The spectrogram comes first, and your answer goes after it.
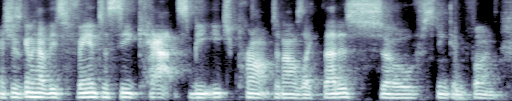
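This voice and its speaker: Monotone and flat, a man at medium pitch talks at a moderate pace. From US South, Atlanta. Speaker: art teacher. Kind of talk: casual chat. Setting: video call.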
